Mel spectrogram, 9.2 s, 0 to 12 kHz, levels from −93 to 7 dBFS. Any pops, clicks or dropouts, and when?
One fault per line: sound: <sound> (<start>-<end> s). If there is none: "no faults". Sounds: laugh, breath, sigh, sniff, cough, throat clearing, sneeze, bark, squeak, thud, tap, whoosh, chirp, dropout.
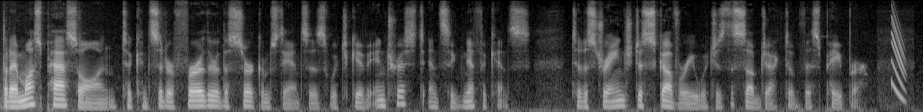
sound: chirp (8.9-9.1 s)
